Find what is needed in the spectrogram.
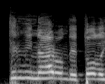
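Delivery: ordinary talk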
